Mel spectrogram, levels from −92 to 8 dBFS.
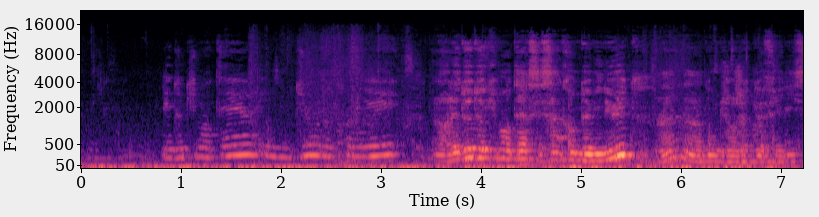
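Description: No technical faults can be heard in this clip.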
